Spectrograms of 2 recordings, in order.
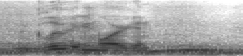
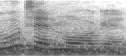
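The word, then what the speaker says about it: Guten Morgen: Gluten Morgan. Gluten. It's Guten Morgan. You have to say like that's that accent that they do.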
